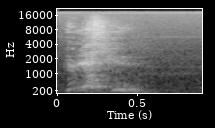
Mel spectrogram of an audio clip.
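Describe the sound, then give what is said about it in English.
A single sharp sneeze bursts out, a breathy hiss with a short voiced edge, lasting about half a second before quiet returns. “I'm glad the lights were gone because we might have had to start all over after that sneeze.”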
